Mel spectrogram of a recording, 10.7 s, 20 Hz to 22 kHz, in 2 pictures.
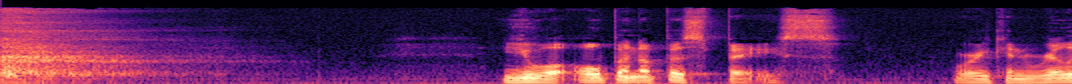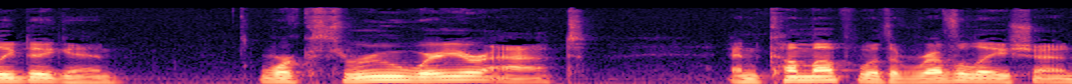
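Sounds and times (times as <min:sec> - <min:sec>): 
person taking deep breaths in and out: 0:00.0 - 0:02.5, 0:08.4 - 0:09.0
speech: 0:02.5 - 0:04.2, 0:04.8 - 0:06.0, 0:06.6 - 0:08.3, 0:09.0 - 0:10.7.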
